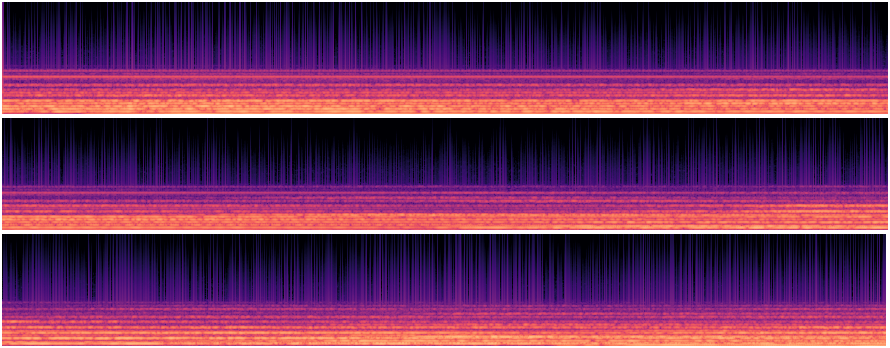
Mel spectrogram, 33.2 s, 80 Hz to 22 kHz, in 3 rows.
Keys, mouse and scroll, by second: 7.6-8.5 scroll down 1, 8.9-9.6 click, 10.6 scroll up 1, 11.8-12.4 drag, 14.9-15.3 scroll down 2, 15.6-16.6 scroll down 1, 16.6-17.9 drag, 22.3 scroll down 1, 25.1-26.0 scroll down 2, 26.0 space, 26.7-28.4 drag, 28.3 space, 29.9 ctrl+alt+z, 31.0 click, 31.2 space, 31.3 right click, 31.6 click, 32.5 ctrl+space.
